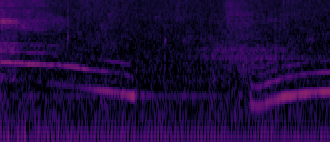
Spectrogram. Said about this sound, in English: She has the most adorable meow. Meow.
